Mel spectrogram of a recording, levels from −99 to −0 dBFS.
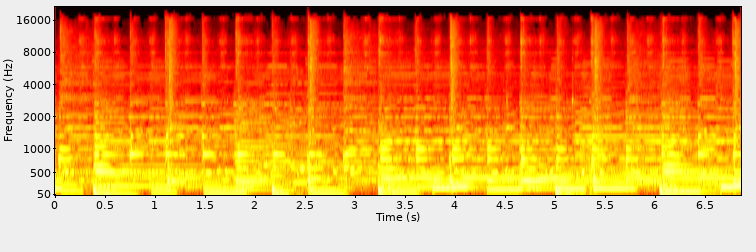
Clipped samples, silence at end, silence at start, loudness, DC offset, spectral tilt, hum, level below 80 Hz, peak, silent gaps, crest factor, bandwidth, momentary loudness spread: under 0.1%; 0 s; 0 s; -16 LUFS; under 0.1%; -6.5 dB/octave; none; -28 dBFS; 0 dBFS; none; 14 dB; 18.5 kHz; 4 LU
